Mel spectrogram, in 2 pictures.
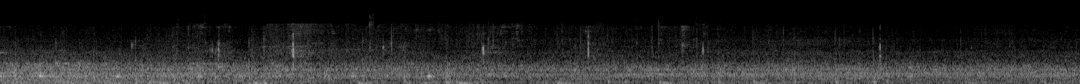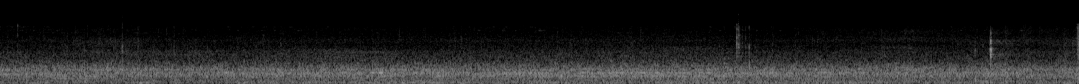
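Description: Armored footsteps clank on stone and wooden floors.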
